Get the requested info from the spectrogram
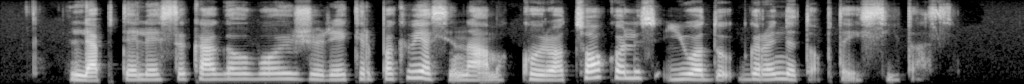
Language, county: Lithuanian, Utena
